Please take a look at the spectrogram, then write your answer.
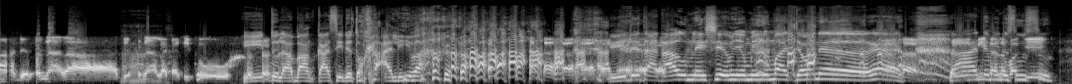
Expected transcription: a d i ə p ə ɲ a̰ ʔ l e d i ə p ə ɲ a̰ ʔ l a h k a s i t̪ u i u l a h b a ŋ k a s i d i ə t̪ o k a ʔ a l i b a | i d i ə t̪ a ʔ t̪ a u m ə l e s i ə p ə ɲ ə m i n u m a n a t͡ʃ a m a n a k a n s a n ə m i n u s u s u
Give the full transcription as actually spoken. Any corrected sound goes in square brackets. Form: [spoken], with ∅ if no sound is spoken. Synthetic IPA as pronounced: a d i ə p ə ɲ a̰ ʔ l [a] d i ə p ə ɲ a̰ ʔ l a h k a s i t̪ u i u l a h b a ŋ k a s i d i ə t̪ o k a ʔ a l i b a | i d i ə t̪ a ʔ t̪ a u m ə l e s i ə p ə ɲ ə m i n u m a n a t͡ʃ a m a n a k a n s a n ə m i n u s u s u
